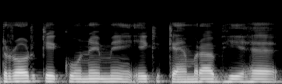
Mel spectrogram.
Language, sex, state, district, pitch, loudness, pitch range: Hindi, male, Jharkhand, Garhwa, 130 Hz, -14 LUFS, 125-135 Hz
